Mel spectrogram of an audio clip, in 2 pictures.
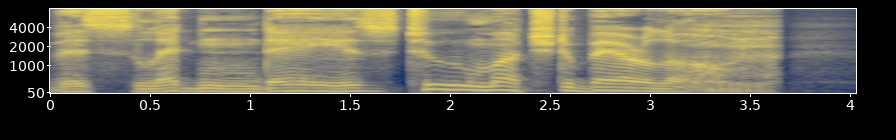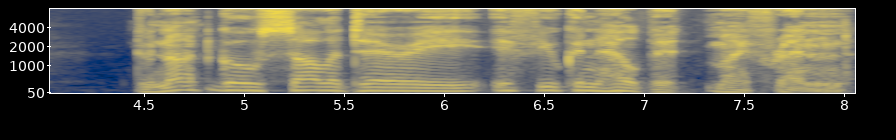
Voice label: Ambient Bark Sad; Duviri; Teshin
